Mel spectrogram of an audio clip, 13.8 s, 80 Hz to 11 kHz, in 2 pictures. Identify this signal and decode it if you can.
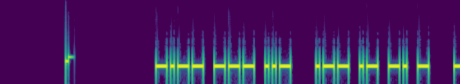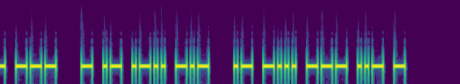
Morse code, heard as a keyed tone, about 22 wpm, 700 Hz. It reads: YOU WANT TO TALK ABOUT
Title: Sets of 5 Words Encore 22wpm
